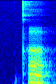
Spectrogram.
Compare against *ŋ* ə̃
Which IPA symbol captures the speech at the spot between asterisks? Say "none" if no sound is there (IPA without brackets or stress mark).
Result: kʼ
